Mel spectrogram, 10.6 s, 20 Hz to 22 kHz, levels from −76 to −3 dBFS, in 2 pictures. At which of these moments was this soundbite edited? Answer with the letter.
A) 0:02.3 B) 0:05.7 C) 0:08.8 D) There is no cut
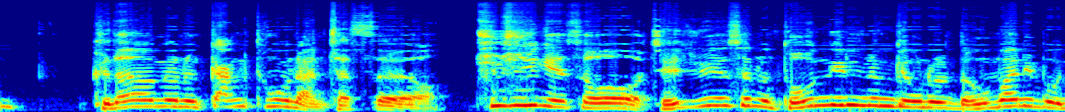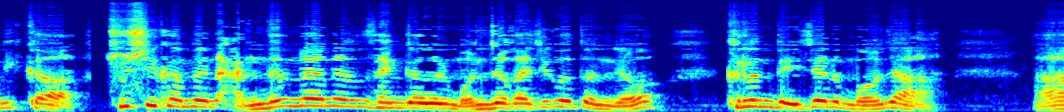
A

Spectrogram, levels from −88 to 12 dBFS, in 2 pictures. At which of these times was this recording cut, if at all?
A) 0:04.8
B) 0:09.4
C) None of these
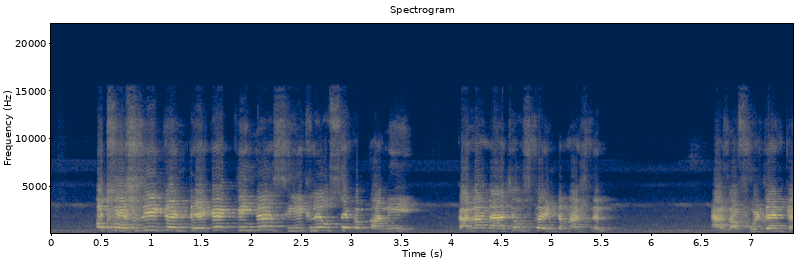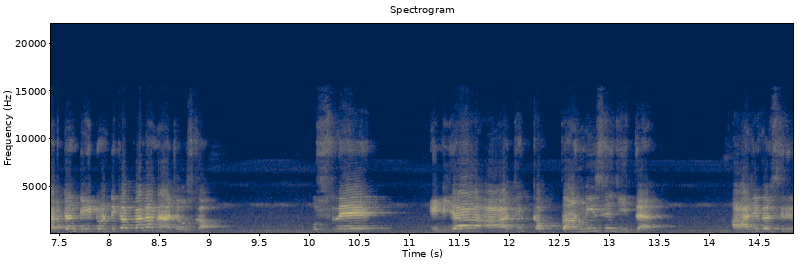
C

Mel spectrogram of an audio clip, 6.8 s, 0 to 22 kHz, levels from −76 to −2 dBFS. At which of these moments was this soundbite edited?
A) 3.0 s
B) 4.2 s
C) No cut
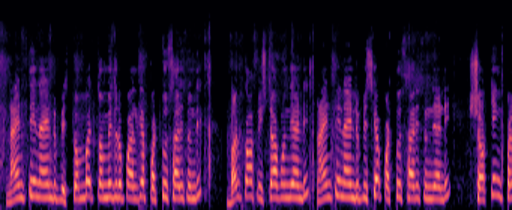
B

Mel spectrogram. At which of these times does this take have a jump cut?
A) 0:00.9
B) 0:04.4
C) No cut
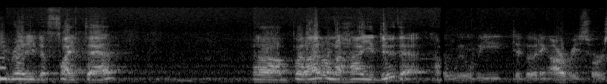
B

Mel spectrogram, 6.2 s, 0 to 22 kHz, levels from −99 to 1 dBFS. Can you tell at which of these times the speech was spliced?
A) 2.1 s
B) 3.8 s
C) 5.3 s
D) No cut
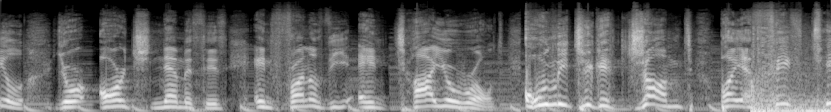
B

